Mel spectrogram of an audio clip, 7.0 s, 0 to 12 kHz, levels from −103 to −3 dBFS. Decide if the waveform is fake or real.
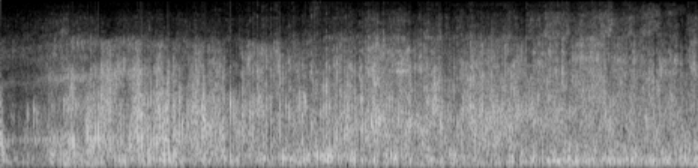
fake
